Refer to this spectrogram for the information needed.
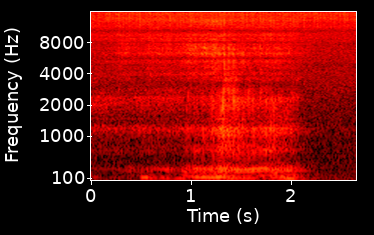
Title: Кавказская овчарка Кузьма мальчик храпит шедеврально 😄 #Кавказскаяовчарка #кузьма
